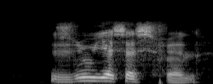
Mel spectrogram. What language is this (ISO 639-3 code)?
kab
